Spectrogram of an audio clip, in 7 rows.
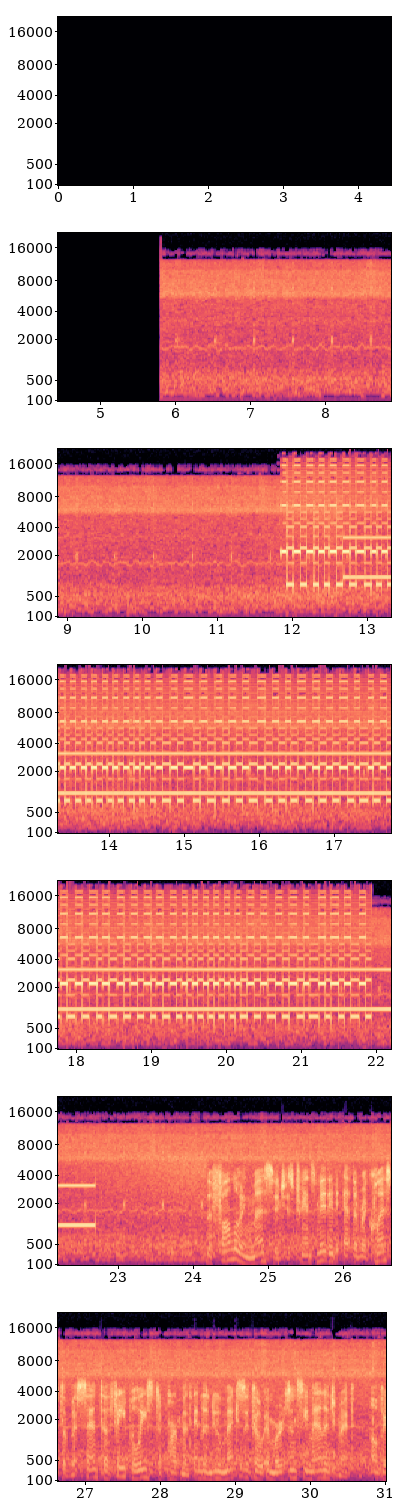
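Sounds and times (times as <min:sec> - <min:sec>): static hiss: 0:05.8 - 0:31.0
steady single-pitch tone: 0:11.8 - 0:22.8
warbling electronic alert tone: 0:11.9 - 0:22.7.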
